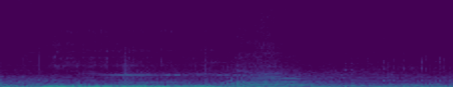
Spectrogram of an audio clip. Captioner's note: Growling Continues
